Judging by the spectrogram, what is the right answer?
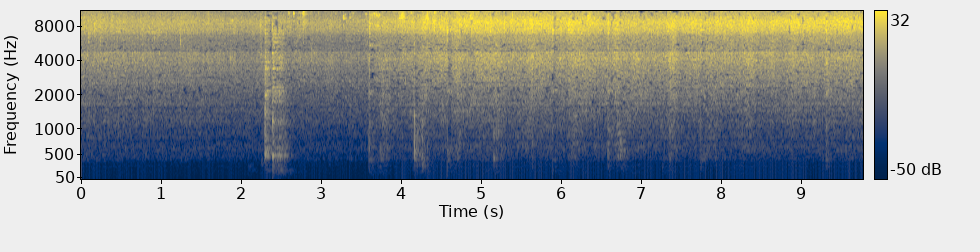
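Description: Chopped cauliflower, potato and peas sizzling in hot oil in a metal kadai, with a spatula scraping and stirring them now and then. The sizzle grows louder about three and a half seconds in.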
